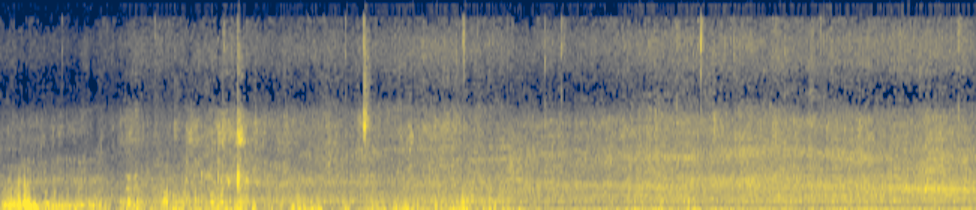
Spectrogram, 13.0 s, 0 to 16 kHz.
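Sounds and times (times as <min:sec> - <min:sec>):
steady rain falling: 0:00.0 - 0:13.0
wind buffeting microphone: 0:00.0 - 0:13.0.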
